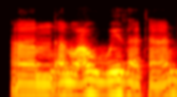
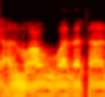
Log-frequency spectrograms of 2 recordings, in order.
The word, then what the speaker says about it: المعوذتان: المعوذتان بكسر الواو. So that's the only correct way to say it. So a lot of people say المعوذتان or المعوذات. That's incorrect for الفلق والناس.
